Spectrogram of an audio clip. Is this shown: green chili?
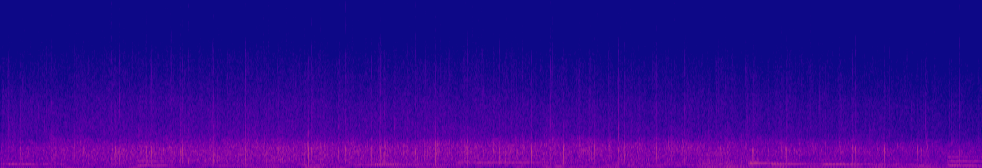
no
